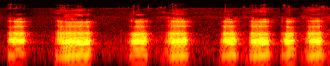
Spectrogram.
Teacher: Kemudian dari pangkal tenggorokan keluar huruf hamzah dan ha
